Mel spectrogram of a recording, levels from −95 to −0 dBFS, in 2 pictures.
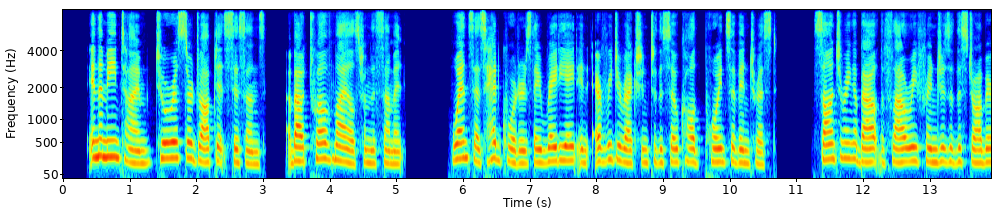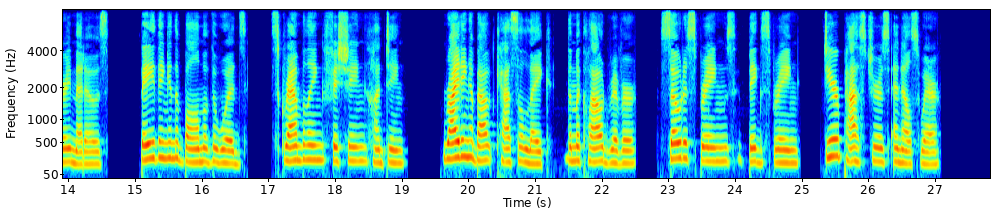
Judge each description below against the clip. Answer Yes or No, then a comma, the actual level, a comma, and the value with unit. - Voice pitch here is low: No, high, 200 Hz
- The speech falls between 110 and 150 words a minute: Yes, average, 140 wpm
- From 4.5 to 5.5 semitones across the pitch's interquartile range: No, average, 3.0 semitones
